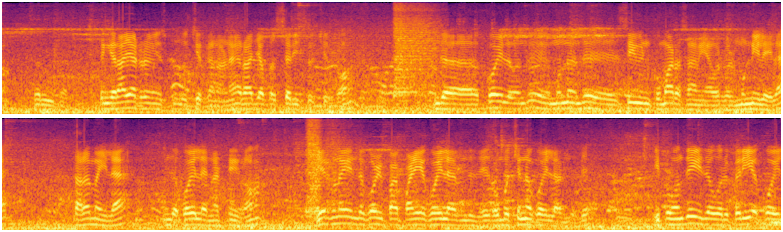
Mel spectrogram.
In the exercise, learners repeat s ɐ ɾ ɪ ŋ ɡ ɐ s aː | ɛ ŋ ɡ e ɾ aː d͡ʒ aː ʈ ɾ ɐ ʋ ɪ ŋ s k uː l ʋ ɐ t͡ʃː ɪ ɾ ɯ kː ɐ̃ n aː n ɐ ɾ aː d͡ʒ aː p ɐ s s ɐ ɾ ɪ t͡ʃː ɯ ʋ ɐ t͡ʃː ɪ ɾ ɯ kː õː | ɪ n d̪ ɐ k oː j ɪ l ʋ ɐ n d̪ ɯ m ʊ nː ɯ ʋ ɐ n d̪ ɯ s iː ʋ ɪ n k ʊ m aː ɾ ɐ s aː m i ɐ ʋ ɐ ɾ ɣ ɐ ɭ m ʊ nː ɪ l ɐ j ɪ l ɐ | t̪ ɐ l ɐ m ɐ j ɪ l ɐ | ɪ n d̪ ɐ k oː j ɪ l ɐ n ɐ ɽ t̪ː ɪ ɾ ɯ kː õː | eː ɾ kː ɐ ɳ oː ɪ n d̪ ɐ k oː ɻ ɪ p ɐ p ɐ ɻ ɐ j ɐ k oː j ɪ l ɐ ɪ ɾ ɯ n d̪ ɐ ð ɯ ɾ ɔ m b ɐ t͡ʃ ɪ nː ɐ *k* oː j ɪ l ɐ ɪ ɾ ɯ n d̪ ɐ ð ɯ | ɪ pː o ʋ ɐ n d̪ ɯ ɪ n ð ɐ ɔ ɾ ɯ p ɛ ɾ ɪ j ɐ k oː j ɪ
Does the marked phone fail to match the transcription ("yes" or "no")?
no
